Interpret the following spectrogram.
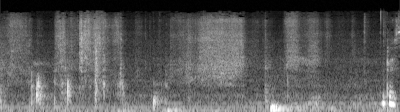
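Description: Sheets of paper and card being handled and slid over one another on a tabletop: light rustles and taps, a longer scraping rustle about two seconds in, then a soft thump.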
